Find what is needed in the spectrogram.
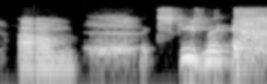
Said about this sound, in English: I'm having a bit of a coughing fit here. Can I get some water?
